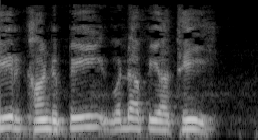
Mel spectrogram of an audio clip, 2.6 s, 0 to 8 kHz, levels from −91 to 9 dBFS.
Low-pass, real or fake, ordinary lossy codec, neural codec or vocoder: 7.2 kHz; fake; MP3, 32 kbps; codec, 44.1 kHz, 7.8 kbps, Pupu-Codec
